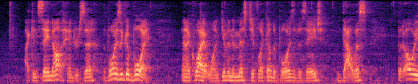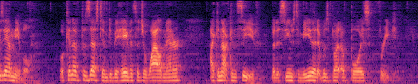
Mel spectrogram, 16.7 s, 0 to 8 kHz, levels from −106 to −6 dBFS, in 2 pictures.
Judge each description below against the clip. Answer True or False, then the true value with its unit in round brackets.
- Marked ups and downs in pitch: False (3.5 semitones)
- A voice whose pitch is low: True (125 Hz)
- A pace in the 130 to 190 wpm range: False (200 wpm)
